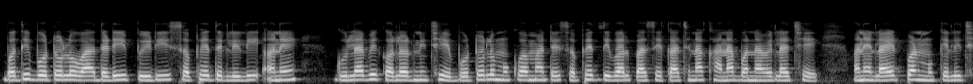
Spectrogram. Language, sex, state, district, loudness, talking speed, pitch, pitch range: Gujarati, female, Gujarat, Valsad, -14 LUFS, 165 wpm, 200 Hz, 190-210 Hz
